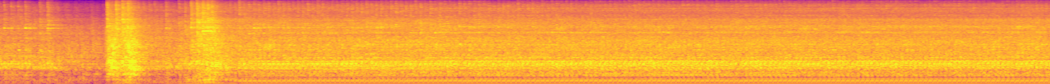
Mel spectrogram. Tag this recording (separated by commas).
Engine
